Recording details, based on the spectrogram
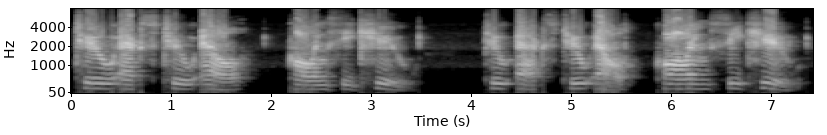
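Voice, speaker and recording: Lady doing a lone radio operator calling out, super slow, very bright voice, radio play. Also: deep voice, heavily acted, poor audio. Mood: searching, uneasy. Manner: deliberate, repeated radio calls. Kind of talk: radio drama acting.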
